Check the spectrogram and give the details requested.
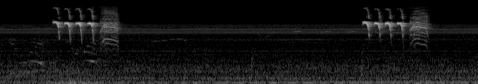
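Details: Chestnut-backed chickadee at a nest holding eggs and young in a flicker box, giving two short series of high, thin, rapid notes about three seconds apart over a steady background hum.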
